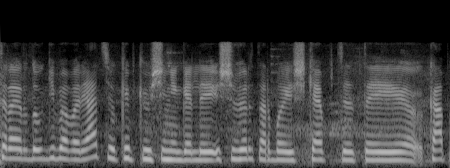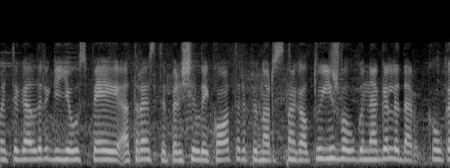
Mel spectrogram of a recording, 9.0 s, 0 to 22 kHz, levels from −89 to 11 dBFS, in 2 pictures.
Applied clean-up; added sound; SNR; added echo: none; none; none; none.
